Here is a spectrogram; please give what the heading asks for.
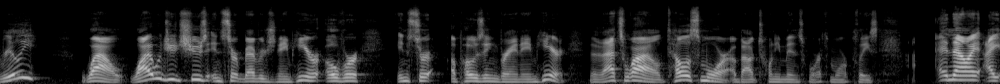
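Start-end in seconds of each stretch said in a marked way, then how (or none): none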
